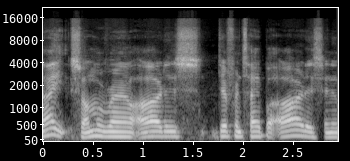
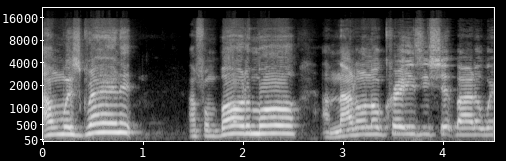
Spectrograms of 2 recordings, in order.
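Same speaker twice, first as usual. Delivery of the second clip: loud speaking, pitched higher; 7 semitones higher, 5 dB louder than usual. Retelling pulling up and introducing oneself to people in line, talking loud. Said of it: "I know I'm talking loud and shit".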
